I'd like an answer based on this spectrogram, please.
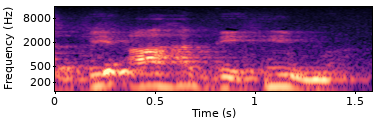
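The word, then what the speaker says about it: بعهدهم: But in the rule of tajweed, you pronounce this as a kasra also, because there is a kasra before that. So it is pronounced as bi-ahadihim.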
